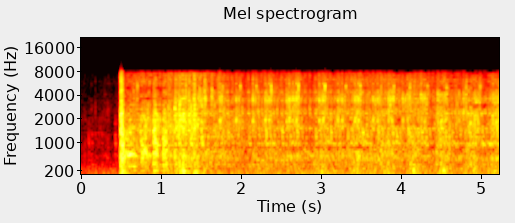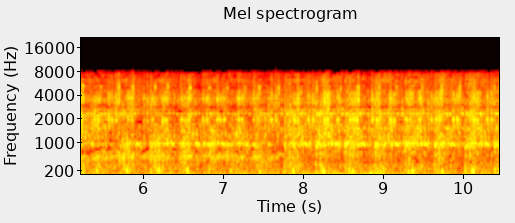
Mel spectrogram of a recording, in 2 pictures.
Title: Engine #2 - Cold start misfire?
